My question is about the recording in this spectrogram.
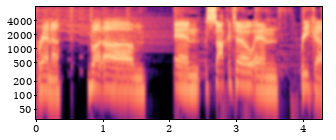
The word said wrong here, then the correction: Satoko: I think you said Sakuto, I think. You were close. It's Satoko.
